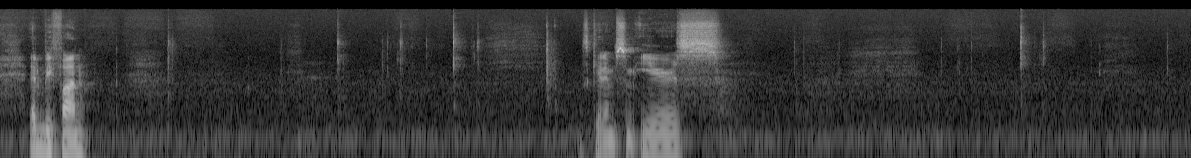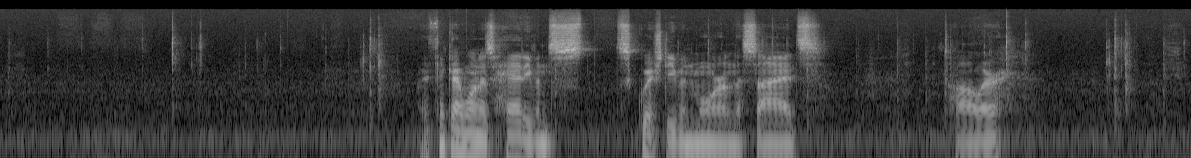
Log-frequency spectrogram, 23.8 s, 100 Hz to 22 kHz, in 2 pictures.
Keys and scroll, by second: 17.0 s.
